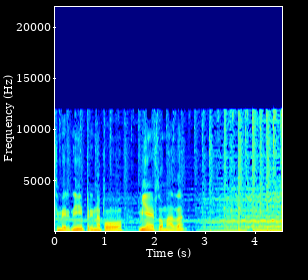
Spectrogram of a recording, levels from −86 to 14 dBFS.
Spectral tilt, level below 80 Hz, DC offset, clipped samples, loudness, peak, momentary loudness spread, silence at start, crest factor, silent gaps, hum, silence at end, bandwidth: -5 dB/octave; -34 dBFS; under 0.1%; under 0.1%; -20 LUFS; -4 dBFS; 16 LU; 0 s; 16 dB; none; none; 0 s; 12.5 kHz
